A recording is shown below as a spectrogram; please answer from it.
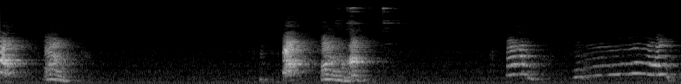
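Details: Two Shiba Inus in a vocal argument over a ball: sharp barks and rough yelps, then drawn-out, wavering howl-like moans that bend upward, with pauses of silence between outbursts.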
